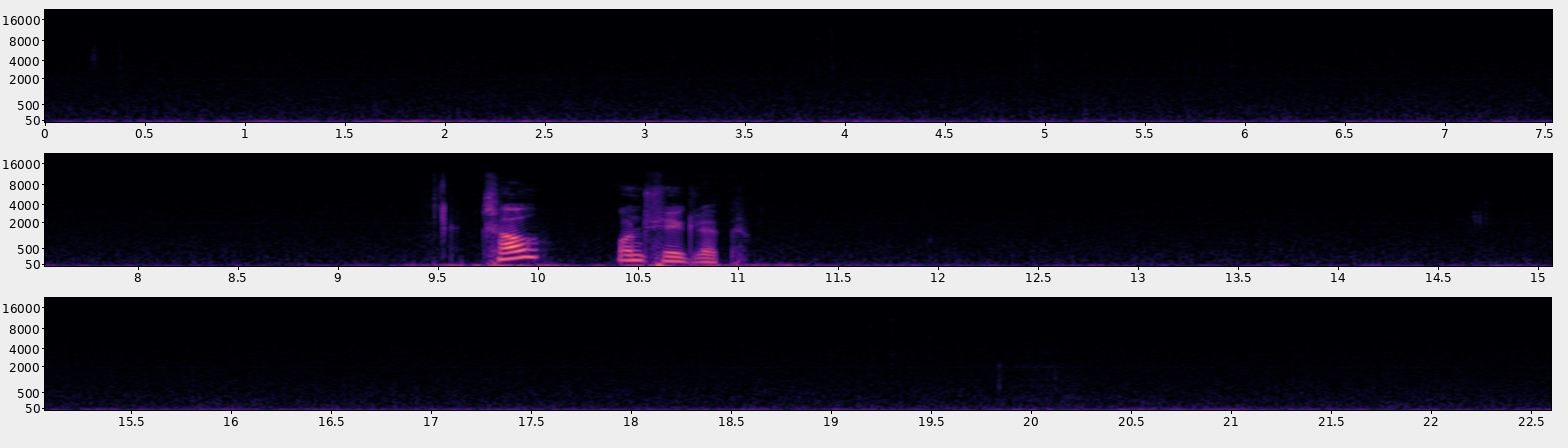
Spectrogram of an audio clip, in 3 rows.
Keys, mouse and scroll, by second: 3.2 click, 4.0 click, 9.1-10.7 drag, 18.5 click.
